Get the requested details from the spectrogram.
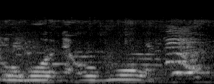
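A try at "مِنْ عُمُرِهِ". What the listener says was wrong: Enggak, jangan dipanjangin. Umurihi. Ain. Umur.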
